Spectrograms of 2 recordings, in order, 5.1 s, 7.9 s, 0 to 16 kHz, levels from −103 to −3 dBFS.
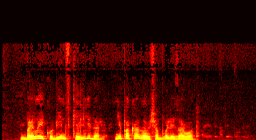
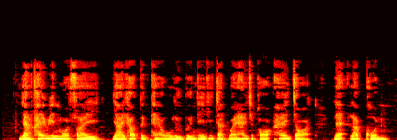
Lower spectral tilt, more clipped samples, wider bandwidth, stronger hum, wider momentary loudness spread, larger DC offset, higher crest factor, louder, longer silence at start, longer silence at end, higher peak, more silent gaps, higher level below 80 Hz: first, -10 dB/octave vs -7 dB/octave; neither; first, 11.5 kHz vs 9.2 kHz; neither; about the same, 9 LU vs 8 LU; neither; about the same, 16 dB vs 16 dB; second, -25 LUFS vs -21 LUFS; about the same, 0.4 s vs 0.4 s; first, 1.25 s vs 0.2 s; second, -8 dBFS vs -4 dBFS; neither; second, -66 dBFS vs -54 dBFS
